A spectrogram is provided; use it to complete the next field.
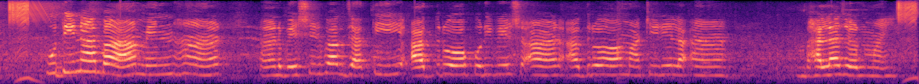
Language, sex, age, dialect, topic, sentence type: Bengali, female, 18-24, Western, agriculture, statement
